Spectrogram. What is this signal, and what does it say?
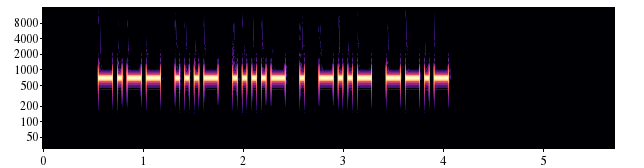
Morse code, heard as a keyed tone, about 25 wpm, 700 Hz. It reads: YV4EXQ
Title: DXCC-100 Call Signs - 6 Characters - Repeated 2x - 25wpm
